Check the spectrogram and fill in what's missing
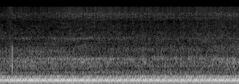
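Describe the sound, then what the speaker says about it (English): A Ferrari 488 GTB engine roars loudly and close by, its sound strong and sustained across the whole stretch without pause. "Should we do one more rev?"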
